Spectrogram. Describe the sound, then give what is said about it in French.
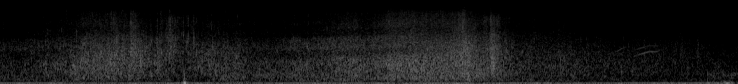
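Continuous surf churns and surges around an emerged rock, a broad washing roar that swells and recedes, with faint rattling of pebbles rolling in the backwash and some wind buffeting the microphone. “Parfois, le roulement des galets. le bruit d'eau lorsque les flots en serrent un rocher émergé.”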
